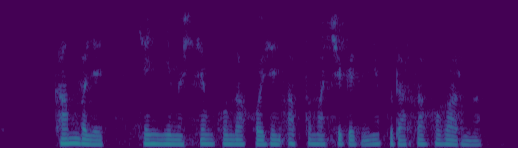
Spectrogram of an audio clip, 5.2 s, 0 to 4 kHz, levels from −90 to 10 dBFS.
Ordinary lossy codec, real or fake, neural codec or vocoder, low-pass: AAC, 16 kbps; real; none; 3.6 kHz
